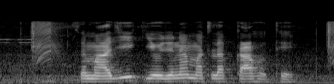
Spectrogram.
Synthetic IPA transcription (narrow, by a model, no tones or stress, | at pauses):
sɐmaːd͡ʒikjoːd͡ʒnamɐt̪ləb̚kaːɦot̪ɦeː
